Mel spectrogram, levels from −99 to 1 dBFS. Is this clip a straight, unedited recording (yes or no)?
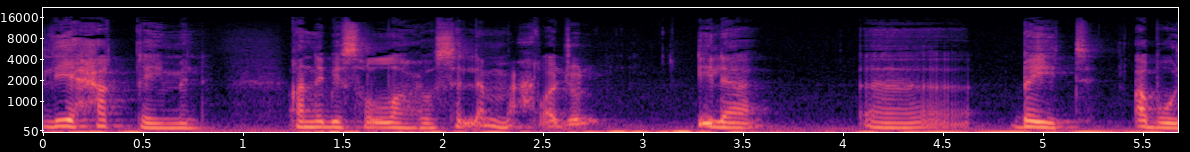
no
